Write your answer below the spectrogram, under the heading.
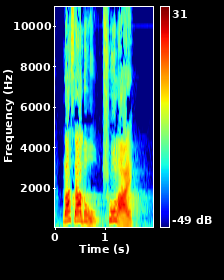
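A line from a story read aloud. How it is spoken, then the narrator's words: Loud calling out. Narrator (Chinese): 他大声呼叫说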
